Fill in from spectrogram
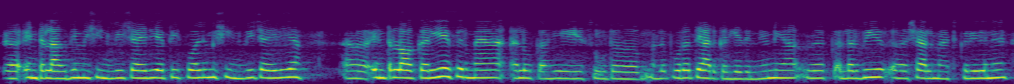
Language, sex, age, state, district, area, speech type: Dogri, female, 30-45, Jammu and Kashmir, Samba, rural, spontaneous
